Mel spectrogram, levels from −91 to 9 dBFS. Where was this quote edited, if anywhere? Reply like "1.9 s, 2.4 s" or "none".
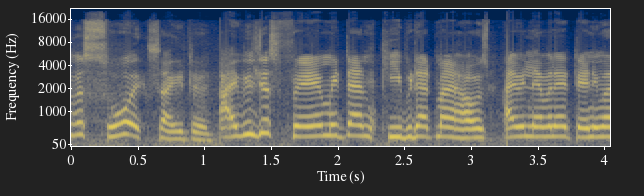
1.1 s, 3.1 s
